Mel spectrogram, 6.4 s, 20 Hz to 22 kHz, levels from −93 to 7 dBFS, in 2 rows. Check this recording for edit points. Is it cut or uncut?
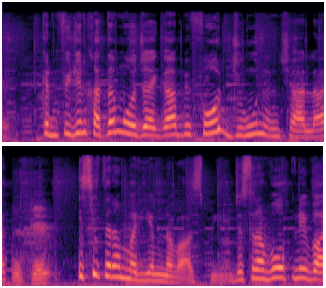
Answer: cut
